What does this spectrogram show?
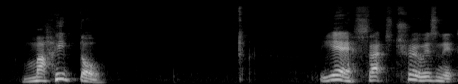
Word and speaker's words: Mojito: Johnny, the letter J is pronounced as a H in Spain. Mojito. Mojito.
